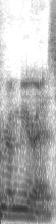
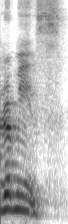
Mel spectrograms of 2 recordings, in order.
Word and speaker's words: Rameez: They would come into your practice and they would say, "Uh, doc, you pronounce it Ramse or Ramirez? How do you pronounce your last name?" Uh, Ramse. Ramse.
